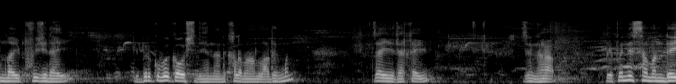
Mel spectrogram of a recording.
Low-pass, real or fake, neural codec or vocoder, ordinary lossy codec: none; real; none; none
